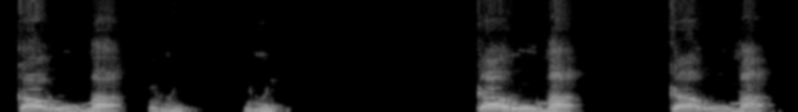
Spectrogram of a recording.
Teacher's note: اسی طرح را کے اوپر پیش ہے تو را کو پھر سے موٹا پڑھیں گے. کاروما رو رو کاروما کاروما. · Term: را موٹا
